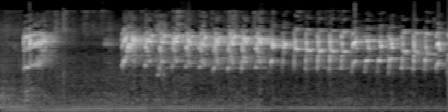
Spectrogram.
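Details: Lovebird opens with a buzzy squawk, then launches into a long ngekek trill of rapid, pulsing high chatter lasting over three seconds, a sound used to provoke and train other lovebirds; faint low hum behind.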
